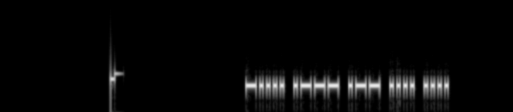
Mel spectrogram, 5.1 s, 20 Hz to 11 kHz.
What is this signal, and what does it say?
Morse code, heard as a keyed tone, about 36 wpm, 700 Hz. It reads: 6JWHH
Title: Five Challenging Letter-Number Combinations 35wpm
